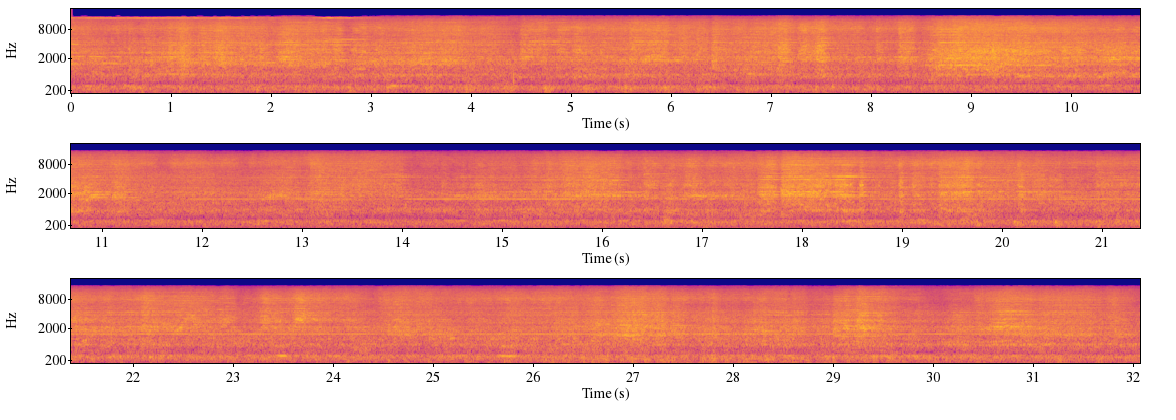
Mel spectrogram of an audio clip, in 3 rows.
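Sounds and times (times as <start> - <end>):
high-pitched wheel squeal: 0.0 - 6.2, 15.8 - 20.4
train wheels on rails: 0.0 - 32.0.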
